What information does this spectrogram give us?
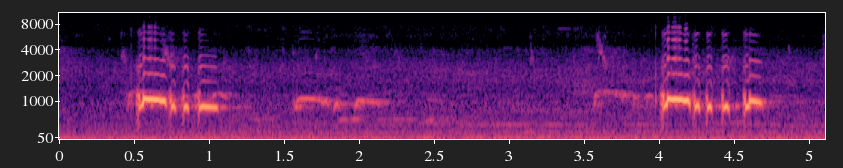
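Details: Local zebra dove, described as a clear and constant singer, cooing: two bursts of a short rising note followed by a quick stuttering series of low rolling coos, a softer coo between.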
